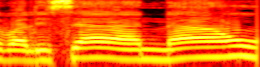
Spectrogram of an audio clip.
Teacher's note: یہاں پہ نون یعنی تنوین کے بعد واو ہے، تو یہاں پہ تنوین ادغام مع الغنہ کا یعنی قاعدہ جاری ہوگا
